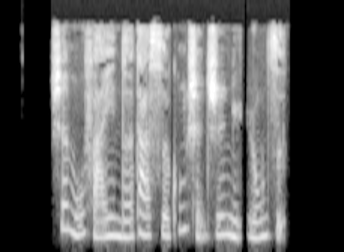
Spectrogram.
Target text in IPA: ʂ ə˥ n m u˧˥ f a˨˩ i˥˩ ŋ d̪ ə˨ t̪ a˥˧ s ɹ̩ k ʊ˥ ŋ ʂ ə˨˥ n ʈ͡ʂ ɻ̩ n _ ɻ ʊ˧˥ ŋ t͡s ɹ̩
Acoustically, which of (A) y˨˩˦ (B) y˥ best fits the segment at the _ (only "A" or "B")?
A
